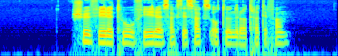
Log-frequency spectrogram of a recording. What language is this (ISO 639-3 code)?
nor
